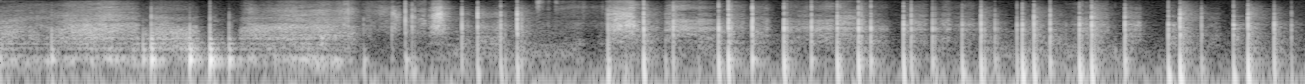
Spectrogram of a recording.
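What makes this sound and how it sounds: Fingernails scratch and tap on a dark hardcover paper Harry Potter book held in the hand, working across its cover and spine. A soft, hissing scratch runs through the first two seconds and returns around three seconds. Quick, dry, bright taps follow with almost no ring.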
